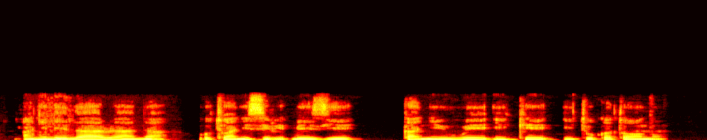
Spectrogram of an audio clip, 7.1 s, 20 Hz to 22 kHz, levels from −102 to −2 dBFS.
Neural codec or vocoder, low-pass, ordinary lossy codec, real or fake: none; 7.2 kHz; none; real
